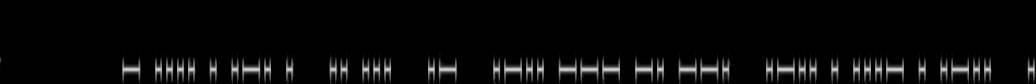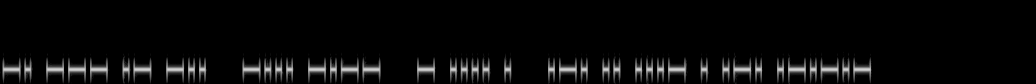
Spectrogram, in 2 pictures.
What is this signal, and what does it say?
Morse code, heard as a keyed tone, about 22 wpm, 700 Hz. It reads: THERE IS A LONG LEVEL ROAD BY THE RIVER.
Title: Sentences from Top 1000 Words - Review Part 4 - 22wpm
